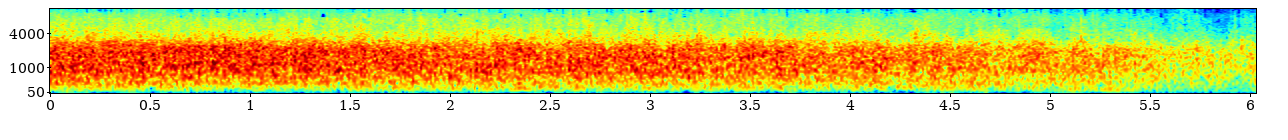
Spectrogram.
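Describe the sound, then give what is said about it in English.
An audience claps for four debaters after a debate, in a dense, sustained burst of applause that stays loud throughout and eases off slightly toward the end, with no voices on top. “were four people who disagreed vehemently on something very personal, meaningful, and metaphysical, and yet they did it in a respectful way, and I have to really give them a round of applause for the way they did that.”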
